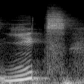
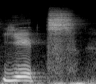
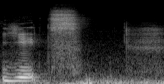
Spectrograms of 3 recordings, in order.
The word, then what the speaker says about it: Yeats: some of you have been reading this as eats just like you would read k-e-a-t-s-s keats but then you should remember that this word is pronounced not as yet it is yates and often this my students when i value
